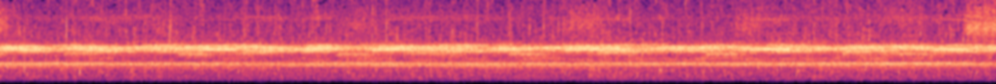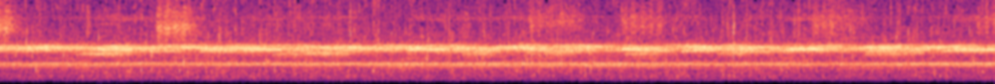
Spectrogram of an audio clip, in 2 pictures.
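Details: Crickets and fellow insects calling without pause in a forest beside a small river, a piercing layered trill with a pulsing top note and scattered short bright buzzes, set against a gentle running-water hiss.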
